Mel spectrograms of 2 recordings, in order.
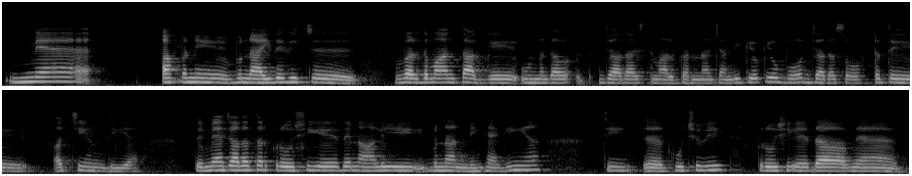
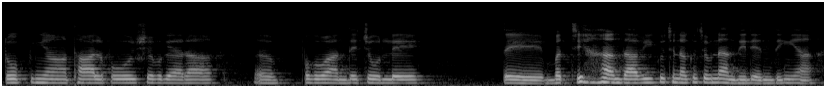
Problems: constant background noise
